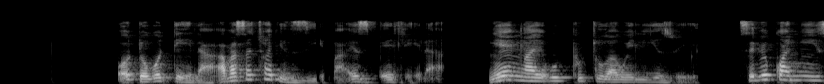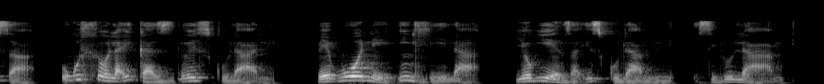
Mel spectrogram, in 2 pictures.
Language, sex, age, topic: North Ndebele, male, 18-24, health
